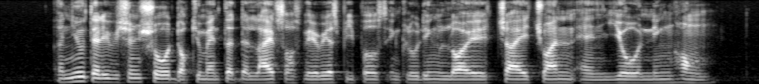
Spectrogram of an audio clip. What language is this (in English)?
English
